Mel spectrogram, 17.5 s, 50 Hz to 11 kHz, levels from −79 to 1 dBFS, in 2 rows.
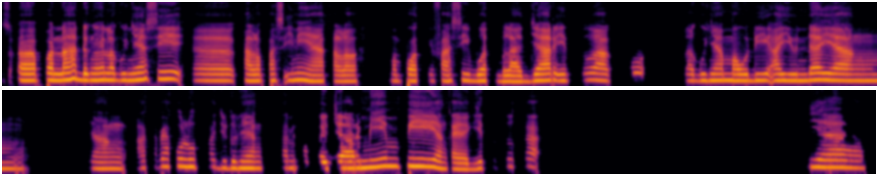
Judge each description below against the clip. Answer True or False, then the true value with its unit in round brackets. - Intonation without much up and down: True (1.8 semitones)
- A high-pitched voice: True (215 Hz)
